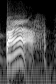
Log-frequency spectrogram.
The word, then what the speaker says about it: Beth: It means a bath. So what does it say in Psalm 119 right behind Beth? Or Bath is the proper pronunciation.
